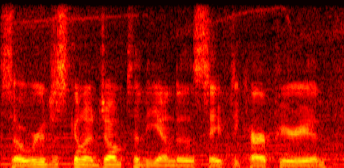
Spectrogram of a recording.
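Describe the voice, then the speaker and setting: A man talks at a very fast pace with fairly even intonation. Background noise is noticeable. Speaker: sim racing gameplay commentator. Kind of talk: gameplay commentary. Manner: slurring words; casual, self-correcting.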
